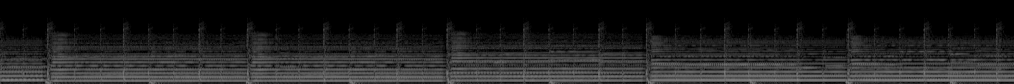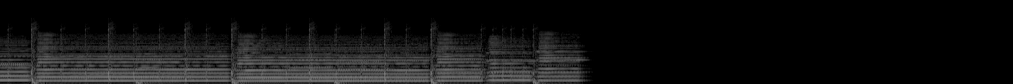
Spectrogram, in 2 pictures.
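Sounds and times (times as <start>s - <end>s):
tenor saxophone: 0.0s - 16.1s.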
